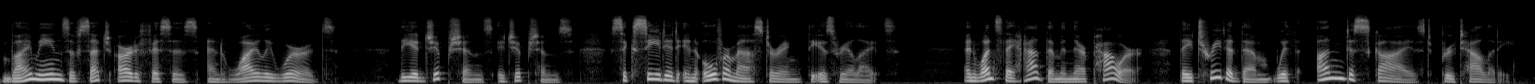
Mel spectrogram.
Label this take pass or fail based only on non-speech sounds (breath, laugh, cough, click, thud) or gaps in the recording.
fail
